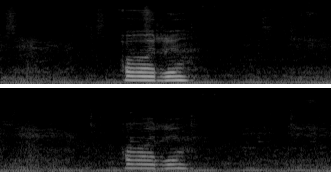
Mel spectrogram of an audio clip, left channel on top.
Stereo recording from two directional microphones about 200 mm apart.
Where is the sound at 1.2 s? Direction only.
50° left (ahead or behind).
